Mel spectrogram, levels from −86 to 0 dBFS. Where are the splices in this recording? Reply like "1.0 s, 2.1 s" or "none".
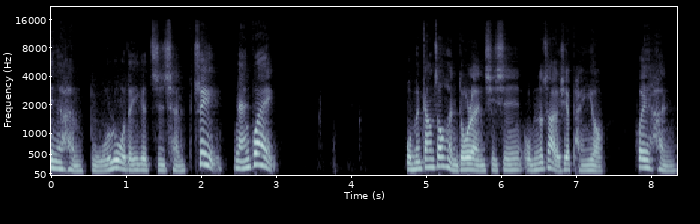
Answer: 1.8 s, 2.3 s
